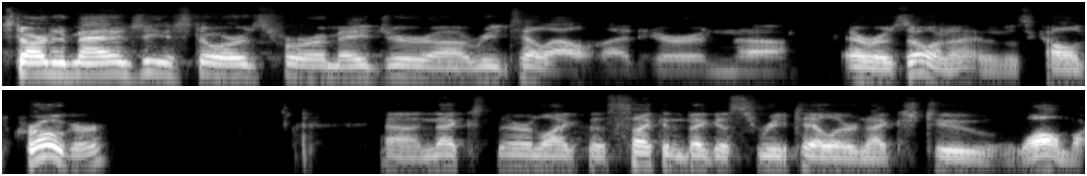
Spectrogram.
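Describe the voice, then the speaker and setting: This man has a medium-pitched voice with lively intonation and big swings in loudness. His pace is moderate. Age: 60s. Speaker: retired retail manager, online entrepreneur. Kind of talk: interview answers. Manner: halting, many filler words.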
